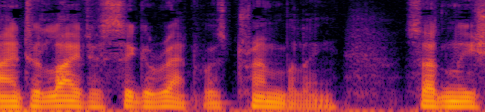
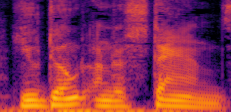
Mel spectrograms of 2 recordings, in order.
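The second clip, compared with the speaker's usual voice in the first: raised, urgent insistence; touch of panic; 4 semitones higher, 6 dB louder than usual. A narrator's reading. Gatsby corrects the husband, with a touch of panic. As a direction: insist with alarm creeping in. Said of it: "said Gatsby with a touch of panic".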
